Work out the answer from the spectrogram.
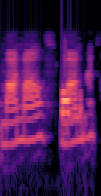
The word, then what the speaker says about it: Monmouth: Monmouth.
